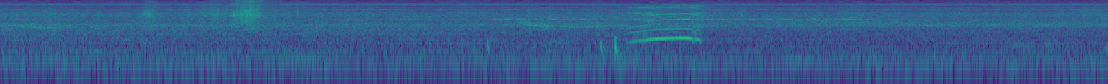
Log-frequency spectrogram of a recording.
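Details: Baby monkey Sweet Pea crying on a tree while hungry for milk: a single loud, arched whining cry, rising then falling, about half a second long, over steady low background rumble.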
